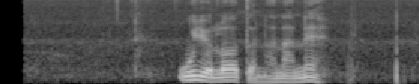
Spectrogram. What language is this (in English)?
Kalenjin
